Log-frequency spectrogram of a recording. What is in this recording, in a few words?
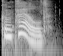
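"compelled", British English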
